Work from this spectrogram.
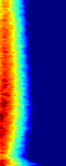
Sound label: BRASS, BRASS SNARE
